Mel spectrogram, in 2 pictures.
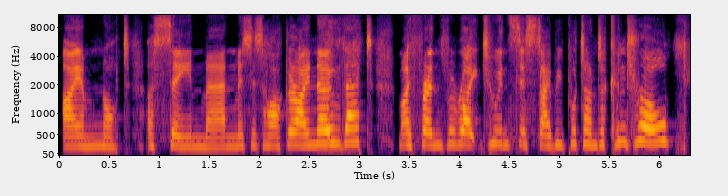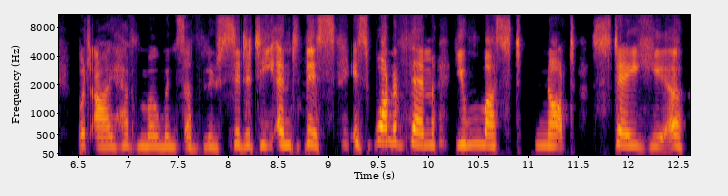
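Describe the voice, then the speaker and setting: A woman's voice: sits high, a little slow, fairly bright tone, dry recording. A woman playing an agitated but courteous male asylum patient in a radio play, speaking in a formal, urgent manner. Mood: grave, urgent.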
